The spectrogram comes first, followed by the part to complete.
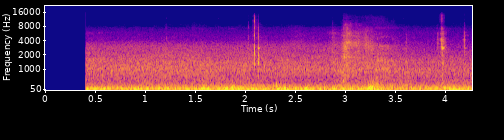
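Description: Steady low outdoor rumble that starts abruptly after a brief silence, with three sharp clicks about a second apart near the middle and end.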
